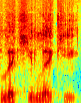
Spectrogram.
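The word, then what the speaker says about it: Likelike: highway come get me well it's pronounced licky licky i didn't know that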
